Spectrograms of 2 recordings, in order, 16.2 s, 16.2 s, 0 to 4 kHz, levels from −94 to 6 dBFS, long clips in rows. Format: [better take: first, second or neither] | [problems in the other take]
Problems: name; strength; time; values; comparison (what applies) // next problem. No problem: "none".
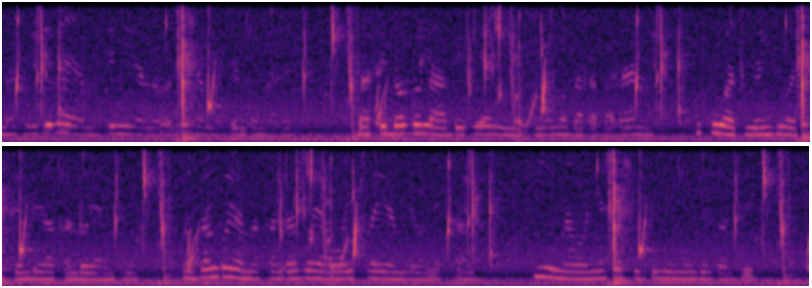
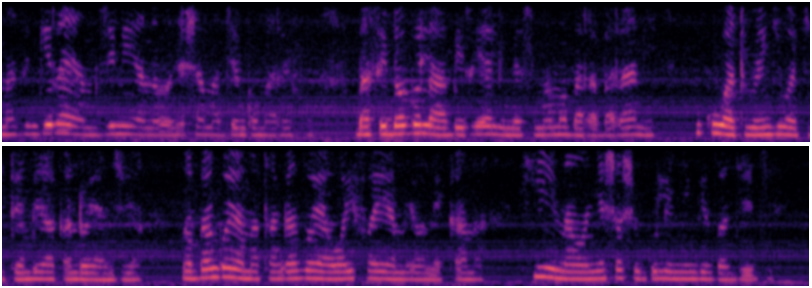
second | background sound (Raindrop); 3 dB above the speech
